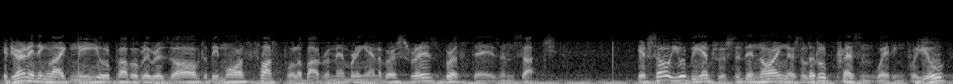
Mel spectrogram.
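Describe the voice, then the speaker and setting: A man's voice: on the low side, expressive, fast. An American man announcing on 1950s radio, reading a sponsor message in a folksy, friendly sales style. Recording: tinny, lightly noisy vintage radio broadcast.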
